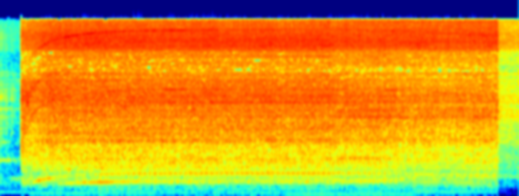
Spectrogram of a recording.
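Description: Electric angle grinder starting up about a third of a second in, its whine rising as it comes up to speed, then cutting into a piece of iron clamped in a vise with a steady, loud grinding hiss. It stops abruptly near the end.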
